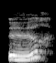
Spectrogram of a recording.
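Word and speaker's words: heures: silent then we've got er and the s is silent on the end this word is uh okay if you don't like a food you might say er think about it that way okay so er means ours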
